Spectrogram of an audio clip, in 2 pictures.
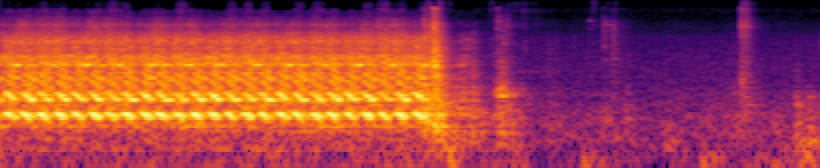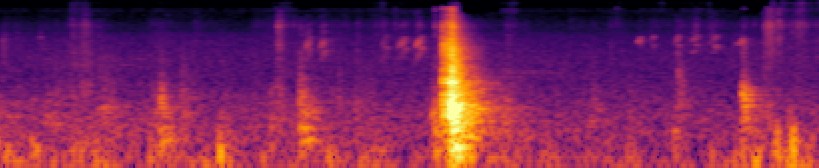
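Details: RV engine after sitting two years in storage cranks at an even, quick rhythm for under three seconds, then stops without firing; crank-no-start, owner says it needs gas getting to it.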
